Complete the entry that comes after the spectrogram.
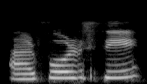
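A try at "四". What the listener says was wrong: হ্যাঁ, আপনার আপনার বলাটা বেশ সুন্দর হয়েছে, তবে হচ্ছে আপনার ফলিং টোনটা, হ্যাঁ, আর একটু ঠিক করতে হবে। ফলিং টোনে এভাবে হবে যে দুই আর, আর, তিন সি।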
